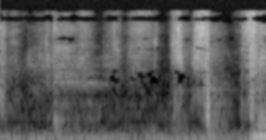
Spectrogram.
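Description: Divination cards being handled: a few quick, soft taps and rustles of card against card, mostly in the second half.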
